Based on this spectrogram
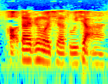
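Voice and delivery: ordinary talk

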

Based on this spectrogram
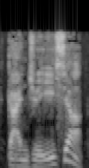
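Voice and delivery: usual speaking voice

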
